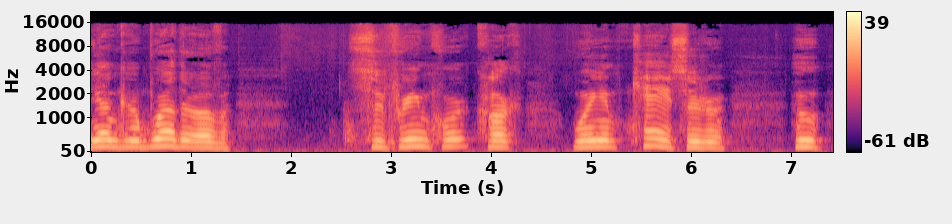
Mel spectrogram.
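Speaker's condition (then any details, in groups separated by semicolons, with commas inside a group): Traumatic brain injury; severe head injury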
